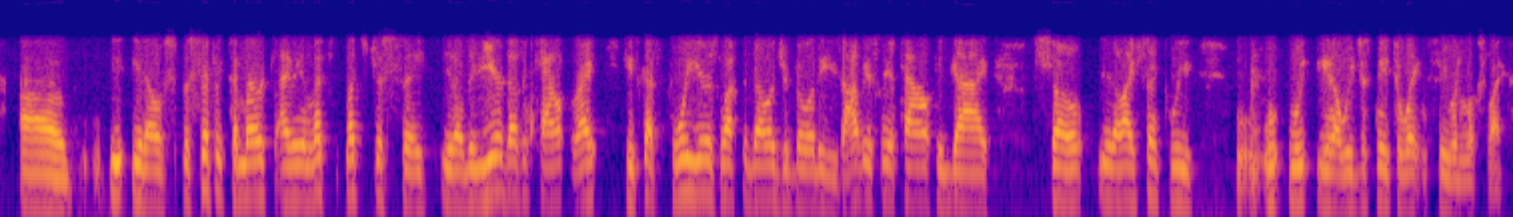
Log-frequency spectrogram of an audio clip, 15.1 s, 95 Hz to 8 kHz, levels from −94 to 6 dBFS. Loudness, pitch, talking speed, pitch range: -22 LUFS, 135 Hz, 200 wpm, 125-150 Hz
